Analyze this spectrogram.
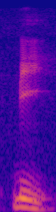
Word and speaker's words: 覔: 读音就是米，轻声米，意思不见大藏。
